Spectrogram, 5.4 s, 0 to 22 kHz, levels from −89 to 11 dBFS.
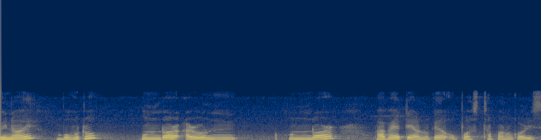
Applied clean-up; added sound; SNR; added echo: none; none; none; none.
